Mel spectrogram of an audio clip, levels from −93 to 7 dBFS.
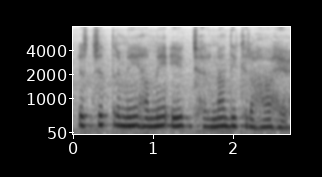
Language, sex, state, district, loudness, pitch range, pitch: Hindi, female, Chhattisgarh, Raipur, -12 LUFS, 220-245 Hz, 235 Hz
